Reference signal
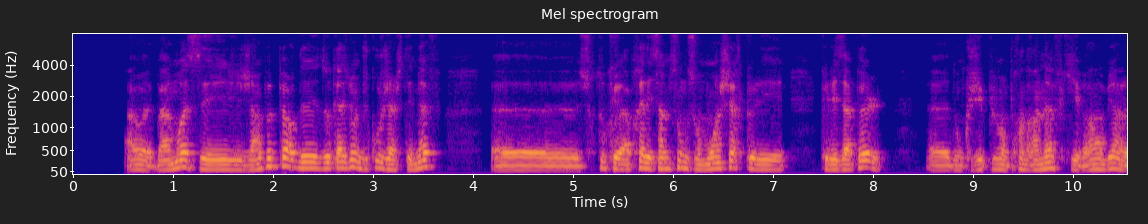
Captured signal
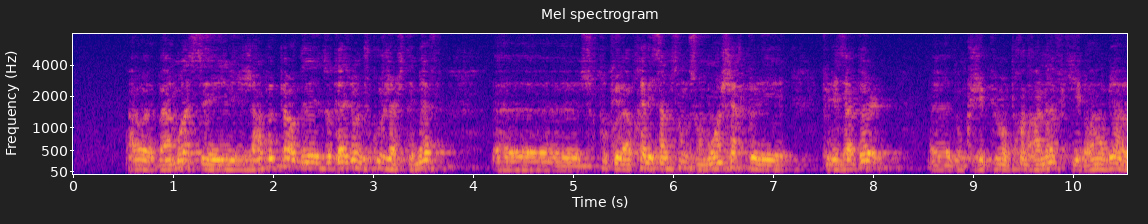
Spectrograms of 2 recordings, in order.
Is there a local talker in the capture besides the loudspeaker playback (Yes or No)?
No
